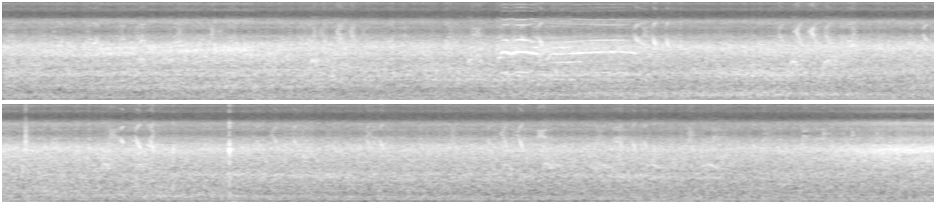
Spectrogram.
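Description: A bird gives one drawn-out call about five seconds in, over a steady background hiss, with faint short chirps and a single sharp click near the middle.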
